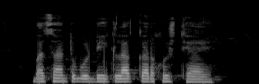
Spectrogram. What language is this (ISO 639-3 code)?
xhe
